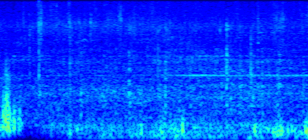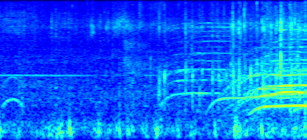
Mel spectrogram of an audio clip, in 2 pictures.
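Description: Open-air ambience: wind on the microphone over faint, scattered crowd noise. Near the end a few steady held tones rise in and hold.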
